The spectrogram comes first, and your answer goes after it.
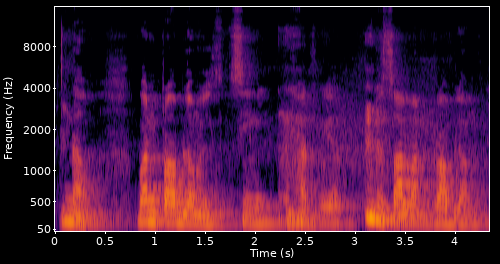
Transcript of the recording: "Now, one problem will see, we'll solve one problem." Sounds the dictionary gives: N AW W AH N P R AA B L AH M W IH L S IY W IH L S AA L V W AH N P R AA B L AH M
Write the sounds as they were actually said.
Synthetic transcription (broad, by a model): N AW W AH N P R AA B L AH M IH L S IY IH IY S AA L V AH N P R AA B L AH M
